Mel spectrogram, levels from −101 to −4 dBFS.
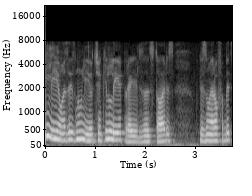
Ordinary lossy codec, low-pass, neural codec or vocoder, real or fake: none; none; none; real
